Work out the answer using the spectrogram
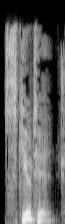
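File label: "scutage", English, British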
